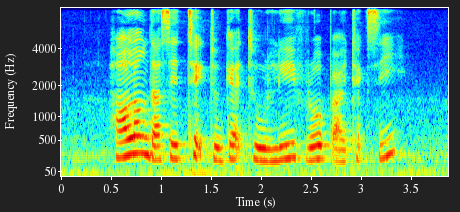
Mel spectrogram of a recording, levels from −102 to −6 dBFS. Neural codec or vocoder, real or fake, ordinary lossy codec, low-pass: none; real; none; none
